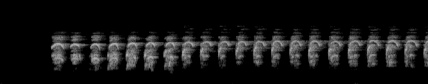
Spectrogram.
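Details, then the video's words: After a short silence an osprey bursts into a long chain of roughly twenty sharp whistled yelps, rapid and regular, recorded in Estonia on 23 August. "Fischadler Estland 23.08."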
